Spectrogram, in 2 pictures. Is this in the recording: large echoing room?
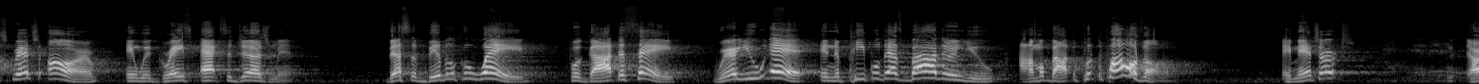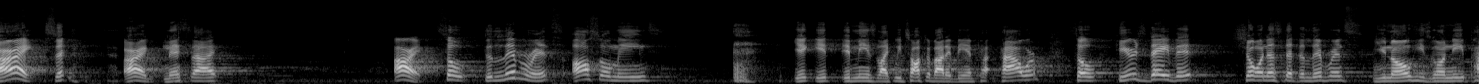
yes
